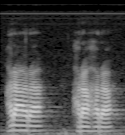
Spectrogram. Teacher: ಆದರೆ ಗ್ರಾಮ್ಯದಲ್ಲಿ ಅರ ಮತ್ತು ಹರ ಒಟ್ಟಿಗೆ ಹೋಗ್ತದೆ, ವ್ಯತ್ಯಾಸ ಆಗೋದಿಲ್ಲ.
